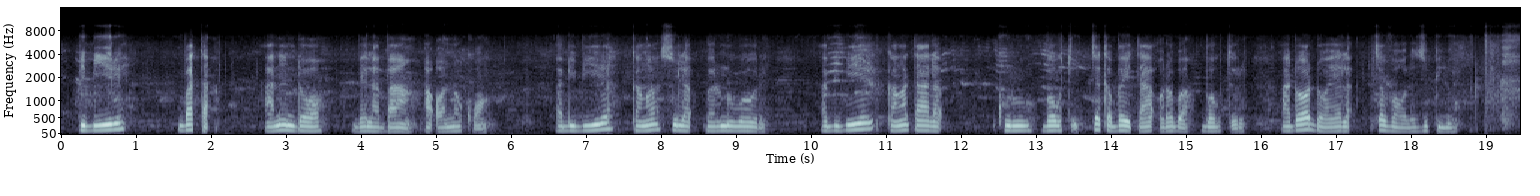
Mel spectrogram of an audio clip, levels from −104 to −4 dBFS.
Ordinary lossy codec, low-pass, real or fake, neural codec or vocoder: Opus, 32 kbps; 7.2 kHz; real; none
